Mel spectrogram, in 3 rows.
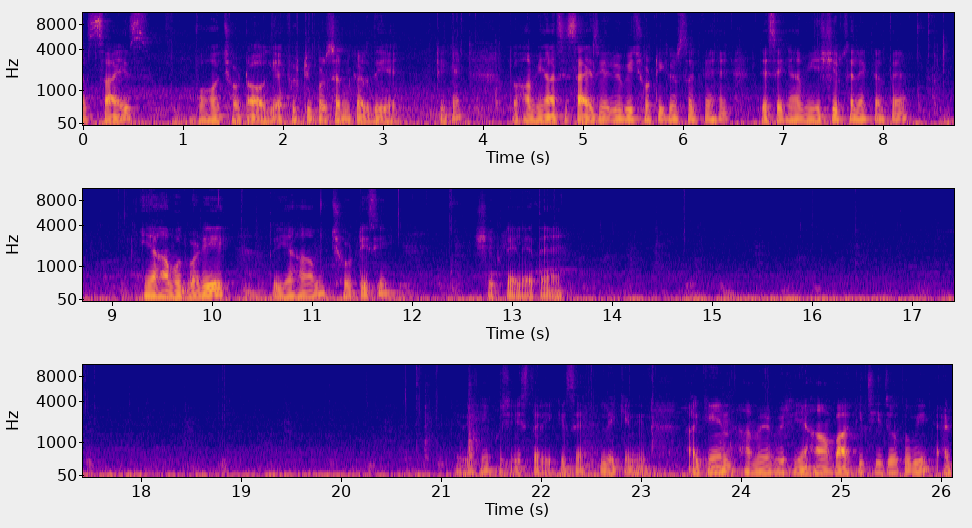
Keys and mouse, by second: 6.0 click, 6.3 ctrl+z, 8.3 alt+click, 12.3-22.4 drag.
